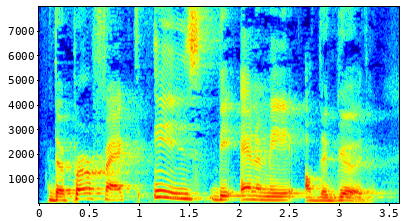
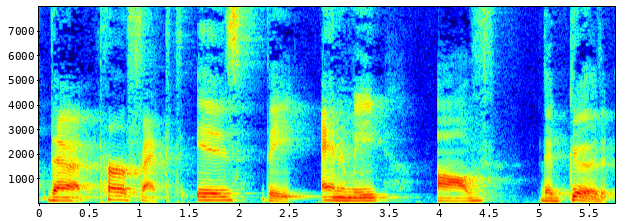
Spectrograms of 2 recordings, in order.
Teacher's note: votre accent tonique porte sur la première syllabe de Perfect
